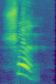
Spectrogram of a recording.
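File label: "shun", Mandarin Chinese, fourth tone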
